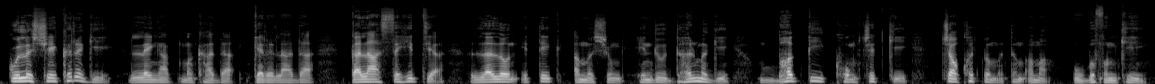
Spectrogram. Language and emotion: Manipuri, neutral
